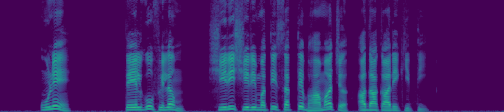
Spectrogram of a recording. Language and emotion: Dogri, neutral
